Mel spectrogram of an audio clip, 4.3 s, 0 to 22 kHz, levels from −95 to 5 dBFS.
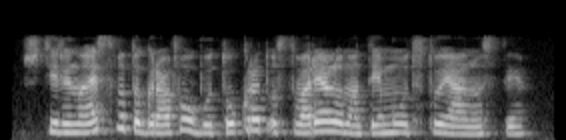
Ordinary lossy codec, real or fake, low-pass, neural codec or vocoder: none; real; 7.2 kHz; none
